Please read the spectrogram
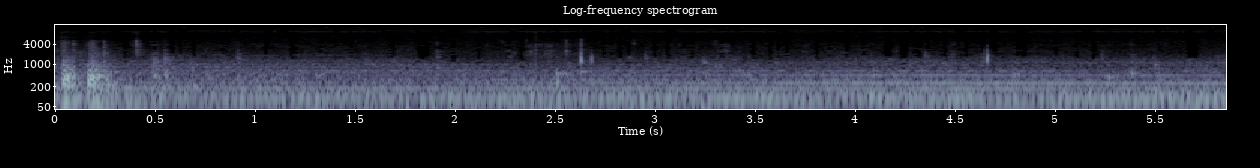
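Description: A short thump right at the start as a just-caught crappie is swung in against the boat, then the steady hum of a Minn Kota electric trolling motor with a few faint clicks as the fish is handled.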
